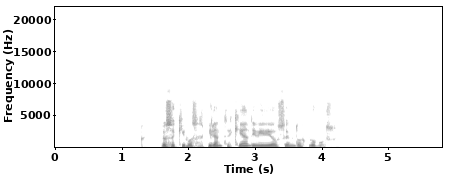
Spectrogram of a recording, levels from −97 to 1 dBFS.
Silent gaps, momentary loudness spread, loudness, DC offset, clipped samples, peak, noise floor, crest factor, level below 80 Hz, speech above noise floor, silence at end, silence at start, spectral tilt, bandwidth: 1.48-1.59 s; 7 LU; -56 LUFS; under 0.1%; under 0.1%; -36 dBFS; under -90 dBFS; 22 dB; under -90 dBFS; over 34 dB; 1.65 s; 1.3 s; -5 dB/octave; 7.4 kHz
